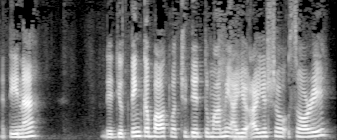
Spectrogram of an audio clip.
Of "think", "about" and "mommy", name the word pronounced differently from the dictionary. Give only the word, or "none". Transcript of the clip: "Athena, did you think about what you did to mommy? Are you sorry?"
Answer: think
